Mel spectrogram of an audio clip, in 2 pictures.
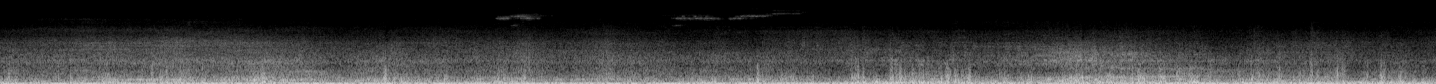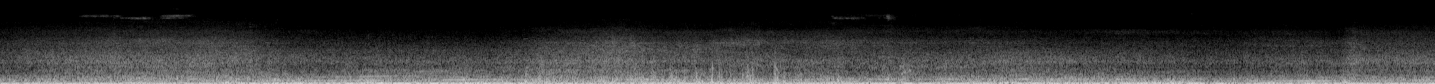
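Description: BMW M140i's turbocharged 3.0-litre straight-six, heard from inside the cabin, pulling up through the revs and easing off as the car is driven briskly along a winding road, over a constant rumble of tyre and road noise.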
